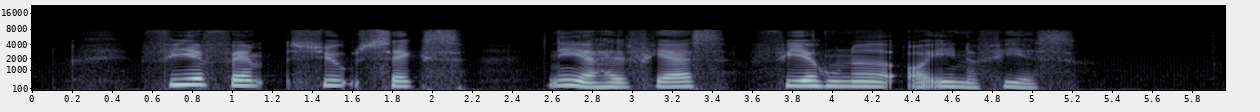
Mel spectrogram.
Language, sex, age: Danish, female, 37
